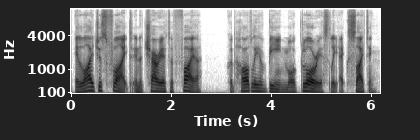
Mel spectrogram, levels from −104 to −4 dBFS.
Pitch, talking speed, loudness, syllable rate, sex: 110 Hz, 135 wpm, -18 LUFS, 4.0 syllables/s, male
